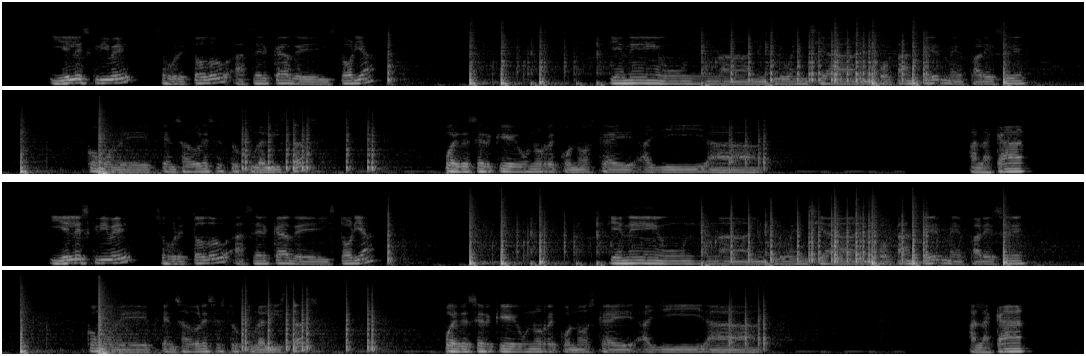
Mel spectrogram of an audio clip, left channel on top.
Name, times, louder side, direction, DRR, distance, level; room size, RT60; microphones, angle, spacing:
voice 1, 0.5-1.3 1.5-3.7 6.1-10.2 11.7-14.0 15.2-18.4 20.5-21.0, left 1 dB, 55° right, 1.2 m, -38 dB
sound 1, 3.1-19.8, right 1 dB, 30° right, 0.6 m, -40 dB
4.0 x 2.3 x 2.7 m
head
